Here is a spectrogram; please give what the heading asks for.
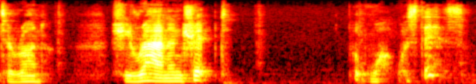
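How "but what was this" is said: breathless suspense whisper. A narrator's reading. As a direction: lean in and whisper the question.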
